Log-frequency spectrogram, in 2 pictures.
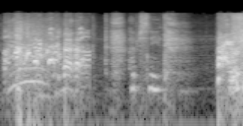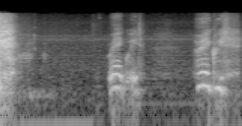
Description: Funny people and animals sneezing!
